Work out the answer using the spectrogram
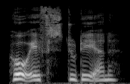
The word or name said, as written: hf-studerende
